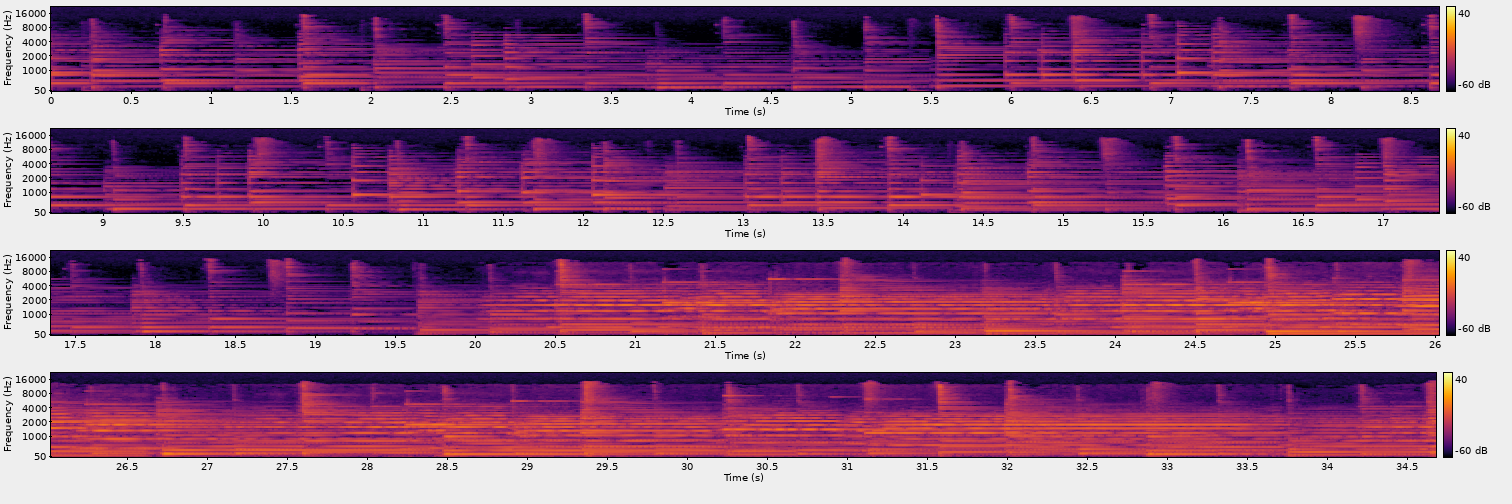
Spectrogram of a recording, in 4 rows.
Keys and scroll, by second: 15.2 ctrl+=, 25.1-26.0 typing, 31.0 ctrl+z.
